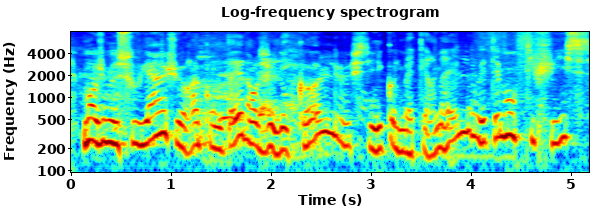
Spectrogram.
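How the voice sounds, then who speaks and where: Over noticeable background noise, a woman with a fairly high pitch speaks at a moderate pace, her intonation lively and her delivery with hardly any pauses. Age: 80s+. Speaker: storyteller. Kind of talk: interview testimony.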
